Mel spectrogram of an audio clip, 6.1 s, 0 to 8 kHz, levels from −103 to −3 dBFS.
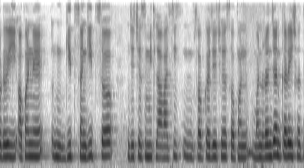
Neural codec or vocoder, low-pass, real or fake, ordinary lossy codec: none; 7.2 kHz; real; none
